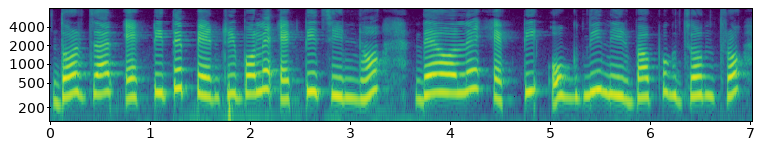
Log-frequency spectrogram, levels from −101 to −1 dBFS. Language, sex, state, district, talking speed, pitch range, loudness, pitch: Bengali, female, Tripura, West Tripura, 95 wpm, 300-360 Hz, -14 LUFS, 330 Hz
